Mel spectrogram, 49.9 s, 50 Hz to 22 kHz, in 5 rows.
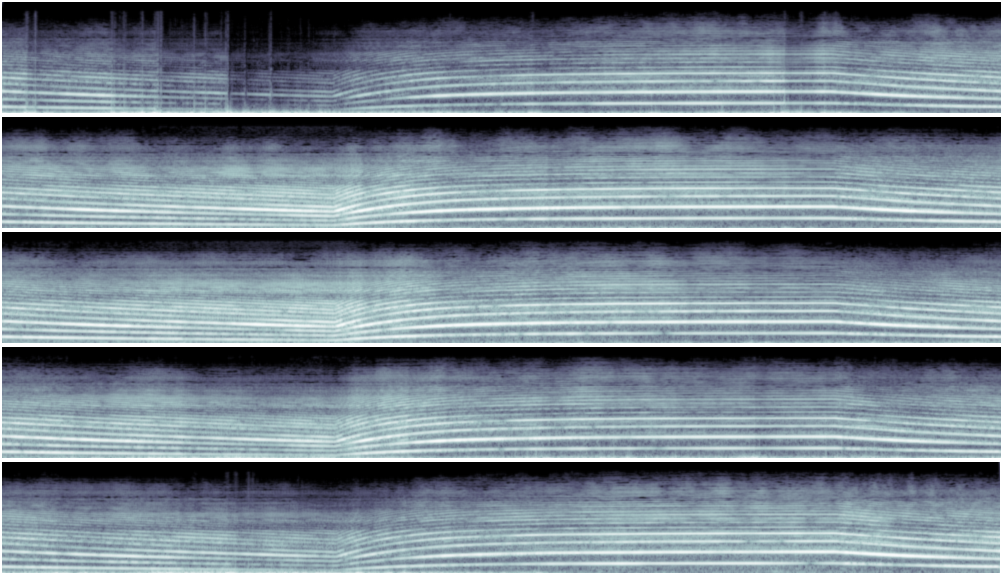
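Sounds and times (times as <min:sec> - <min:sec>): wind rumble on microphone: 0:00.0 - 0:09.2, 0:26.7 - 0:45.6
warning siren rising and falling: 0:00.0 - 0:49.9.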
